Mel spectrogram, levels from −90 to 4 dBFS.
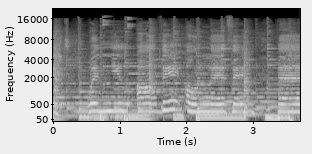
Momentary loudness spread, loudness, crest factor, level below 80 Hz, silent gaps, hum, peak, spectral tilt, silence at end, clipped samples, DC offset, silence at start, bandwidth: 5 LU; -13 LUFS; 12 dB; -22 dBFS; none; none; -2 dBFS; -4.5 dB/octave; 0 s; under 0.1%; under 0.1%; 0 s; 17.5 kHz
